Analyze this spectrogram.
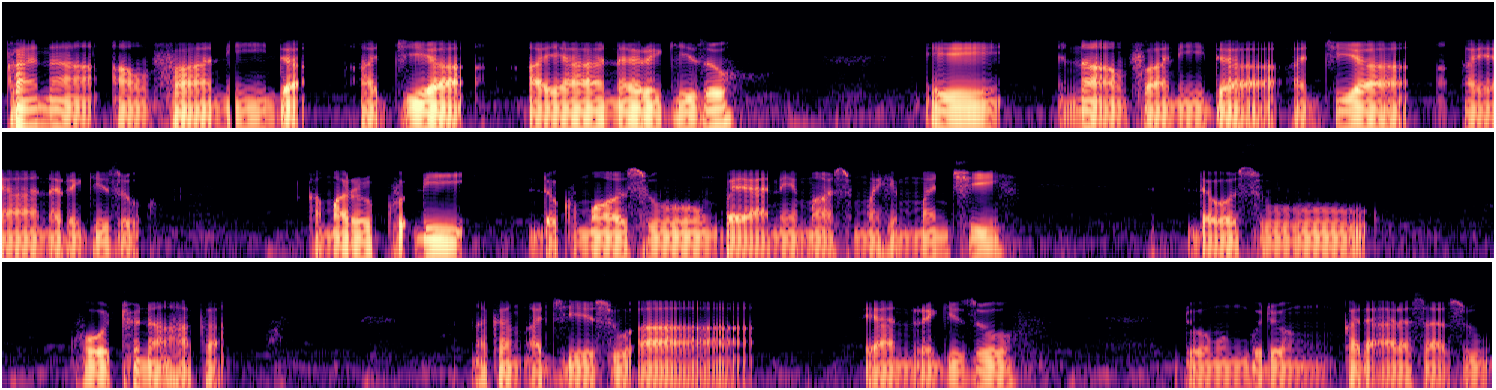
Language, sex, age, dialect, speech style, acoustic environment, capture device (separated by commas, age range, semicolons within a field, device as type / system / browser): Hausa, male, 25-34, Nigeria - Nigerian Standard, happy; focused, silence, mobile / Linux / Chrome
